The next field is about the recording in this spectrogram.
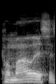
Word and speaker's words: Pomales: Yeah, before we pressed record, I was like, POMALES is how you say your last name, right? You're like, yeah, perfect.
